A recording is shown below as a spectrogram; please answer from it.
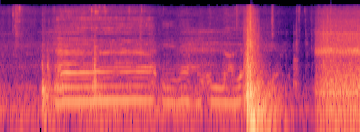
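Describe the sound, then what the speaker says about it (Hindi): A car that came to pick someone up at a camp pulls away. A nearby engine hum and tyre rumble run under talk, with a sharp thump or clunk midway and a rushing swell of noise at the end. "ये जो गाड़ी मेरे को लेने के लिए आई थी ये जा रही है वापस"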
